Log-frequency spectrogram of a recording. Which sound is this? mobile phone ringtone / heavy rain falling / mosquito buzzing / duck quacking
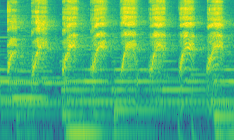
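duck quacking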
